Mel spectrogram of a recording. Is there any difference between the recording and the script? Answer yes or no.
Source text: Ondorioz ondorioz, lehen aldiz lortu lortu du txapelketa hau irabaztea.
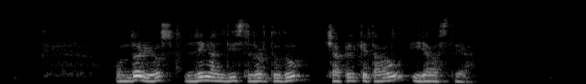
yes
